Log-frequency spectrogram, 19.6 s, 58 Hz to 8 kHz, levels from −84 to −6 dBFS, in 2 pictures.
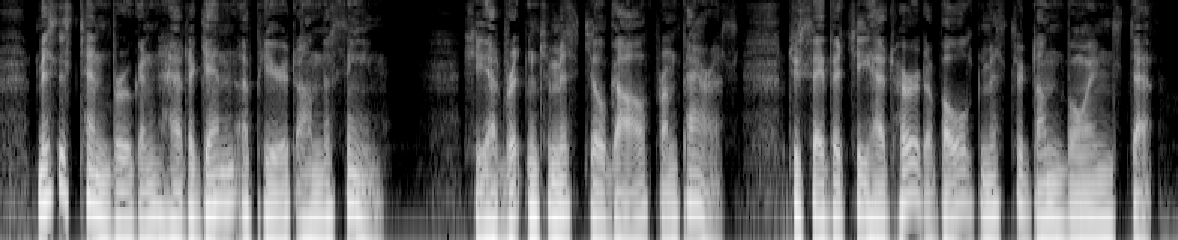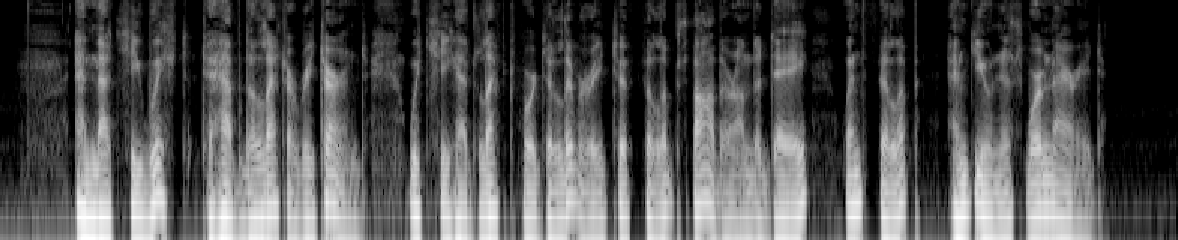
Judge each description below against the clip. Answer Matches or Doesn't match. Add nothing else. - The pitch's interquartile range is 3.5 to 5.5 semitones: Matches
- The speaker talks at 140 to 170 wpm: Matches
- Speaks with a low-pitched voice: Matches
